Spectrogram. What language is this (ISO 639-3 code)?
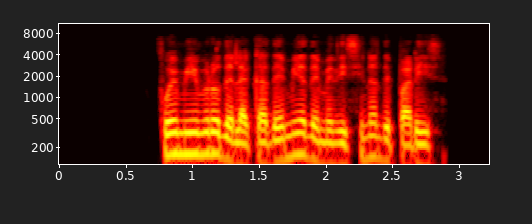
spa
